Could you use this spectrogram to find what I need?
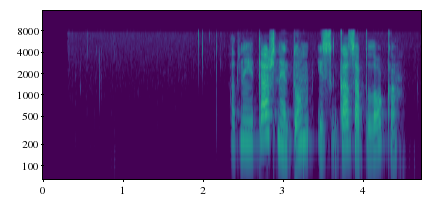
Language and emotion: Russian, neutral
